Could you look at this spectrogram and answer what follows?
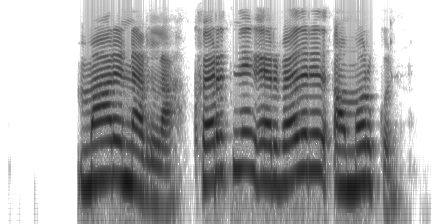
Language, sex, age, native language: Icelandic, female, 40-49, Icelandic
